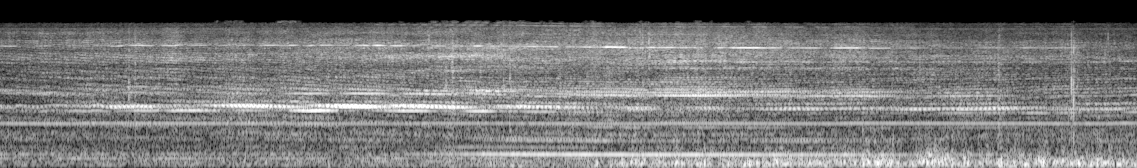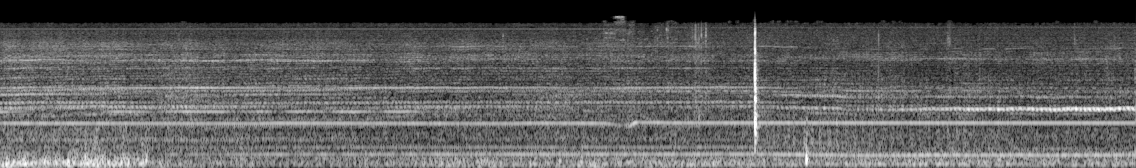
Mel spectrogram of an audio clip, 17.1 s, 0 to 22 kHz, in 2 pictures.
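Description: Super Dimona 2400 RC model airplane flying overhead, its motor and propeller droning steadily. The tone bends in pitch and grows louder for the first several seconds, then drops back to a quieter drone about ten seconds in. Two sharp clicks come about fourteen seconds in.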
